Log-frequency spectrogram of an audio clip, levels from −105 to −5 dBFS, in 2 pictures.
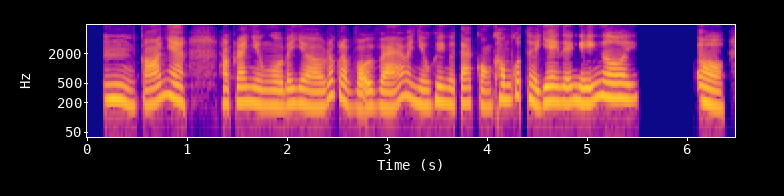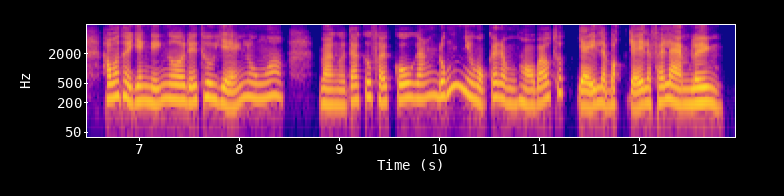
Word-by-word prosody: Ừm, 235 -5 -1
có 180 +3 -1
nha. 245 -2 0 0.4
Thật 195 -1 -3
ra 210 -1 0
nhiều 200 -3 -2
người 180 -1 -3
bây 190 +2 -3
giờ 175 -3 -1
rất 275 +9 -4
là 230 - +1
vội 165 -2 -1
vã 170 +4 -1
và 270 - -3
nhiều 190 -5 -4
khi 215 +2 -1
người 190 -2 -4
ta 200 +1 -2
còn 180 -3 -6
không 235 +4 -1
có 275 - -2
thời 230 -7 -2
gian 210 +2 +3
để 205 0 +1
nghỉ 205 -2 +2
ngơi. 245 -2 +2 0.6
Ờ, 190 -6 +2 0.3
không 235 - +3
có 265 - +3
thời 250 -6 +2
gian 220 0 +1
nghỉ 195 -1 +1
ngơi 230 0 +2
để 210 0 +1
thư 250 0 +1
giãn 185 -2 +1
luôn 250 -1 -3
á, 275 0 -2 0.4
và 190 -1 0
người 180 -1 -5
ta 220 +4 0
cứ 260 +4 -1
phải 220 -5 0
cố 235 +4 +2
gắng 250 +2 -2
đúng 310 +12 +2
như 295 -8 +1
một 205 -4 0
cái 255 +8 -1
đồng 200 -6 -2
hồ 190 -4 -1
báo 205 +5 +1
thức, 315 +5 -6
dậy 175 0 +5
là 200 - +1
bật - - -1
dậy 165 +2 +4
là 200 - +1
phải 210 +3 +1
làm 200 -5 +4
liền. 200 -2 +5
210 Hz, 280 wpm, -23 LUFS, 190-240 Hz, 0.6 s, dậy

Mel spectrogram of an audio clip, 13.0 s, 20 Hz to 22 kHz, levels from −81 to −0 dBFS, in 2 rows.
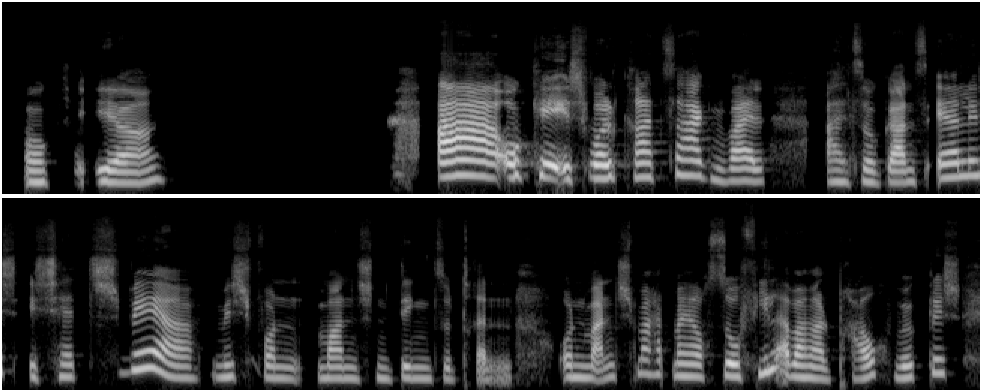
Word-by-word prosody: Okay, 200 -1 -5
ja. 200 +2 +1 1.8
Ah, 300 -1 +10
okay, 475 - +4
ich 480 - -3
wollte 265 0 +3
grad 280 0 0
sagen, 290 -8 -1
weil 220 -1 +1 0.4
also, 205 0 -6
ganz 195 +1 -1
ehrlich, 290 +3 -1
ich 215 0 -10
hätte 220 -1 -8
es - - -10
schwer, 285 - +1
mich 220 0 -9
von 200 -3 -8
manchen 200 -1 -7
Dingen 195 -1 -7
zu 185 - -12
trennen 190 +2 -11 0.3
und 215 0 -5
manchmal 225 +7 -5
hat 265 -1 -12
man 235 - -2
ja 225 - -1
auch 220 - -8
so 230 0 +2
viel, 290 +9 -3
aber 220 -2 +1
man 195 -3 -3
braucht 205 +9 -7
wirklich 220 +8 -6
220 Hz, 155 wpm, -23 LUFS, 205-280 Hz, 1.8 s, Ah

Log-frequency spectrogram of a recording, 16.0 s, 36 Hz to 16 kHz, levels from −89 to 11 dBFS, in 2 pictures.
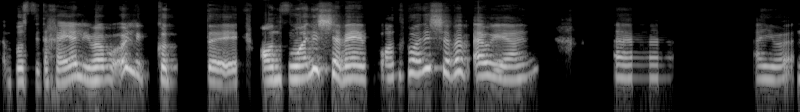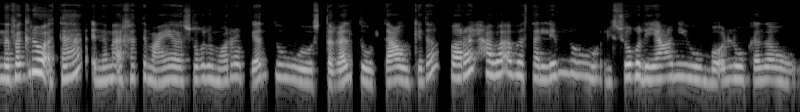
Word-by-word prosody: بُصي 195 0 -1
تخيّلي 200 +5 +3
بقى 210 +1 +7
باقول 280 - +4
لِك 270 -1 -6
كنت 205 0 +1 0.8
عنفوان 220 - +6
الشباب، 235 - +7 0.2
عنفوان 270 +7 +1
الشباب 330 -5 +3
أوي 260 +1 +4
يعني. 225 +9 -1 0.8
آآ، 235 0 -5 1.0
أيوه 215 -1 -5
أنا 225 -1 -1
فاكرة 250 +8 0
وقتها 265 +1 -1
إن 200 - -6
أنا 215 +2 -4
أخدت 230 +2 -9
معايا 205 0 -5
شغل 215 +2 -6
مَرّة 215 +4 -7
بجد 200 +8 -4
واشتغلت 200 -1 -5
وبتاع 195 +2 -3
وكده، 195 - -6
فرايحة 285 +4 -2
بقى 295 +1 -2
باسلّم 255 +2 -5
له 265 -6 -9
الشغل 245 +6 -2
يعني 235 +3 -4
وباقول 210 -1 -5
له 220 -1 -3
كذا 205 -1 -6
225 Hz, 135 wpm, -22 LUFS, 210-255 Hz, 1.0 s, بقى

